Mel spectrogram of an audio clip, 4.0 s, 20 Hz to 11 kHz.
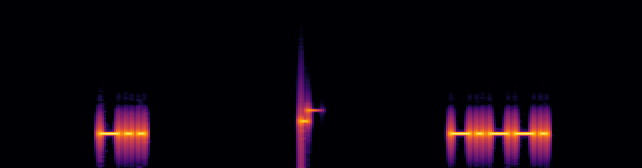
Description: Morse code, heard as a keyed tone, about 30 wpm, 700 Hz. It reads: D <KN>
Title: Single Character (Letter:Number:Punctuation:Prosign) 30wpm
